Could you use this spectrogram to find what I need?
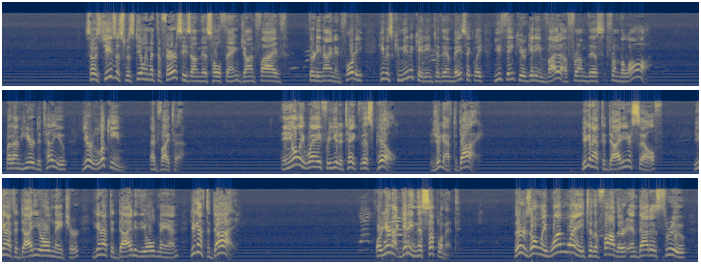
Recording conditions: hum or buzz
